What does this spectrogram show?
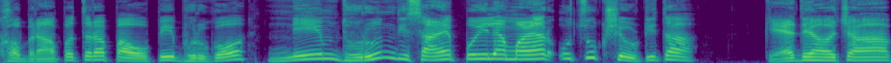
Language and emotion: Goan Konkani, surprised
